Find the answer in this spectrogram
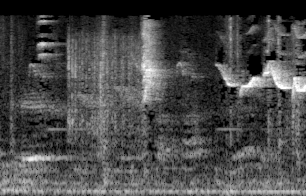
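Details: Female ultramarine grosbeak soliciting mating, eager and ready to mate: a sharp high chip midway, then a thin descending whistle near the end, over a faint low hum.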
